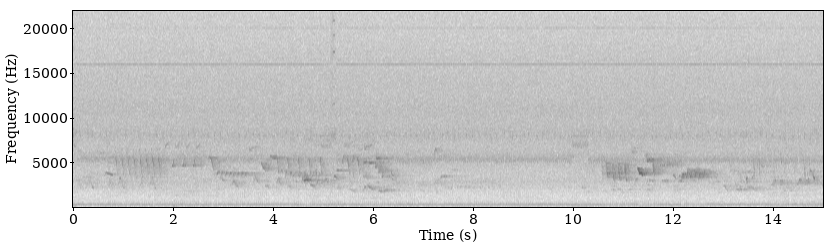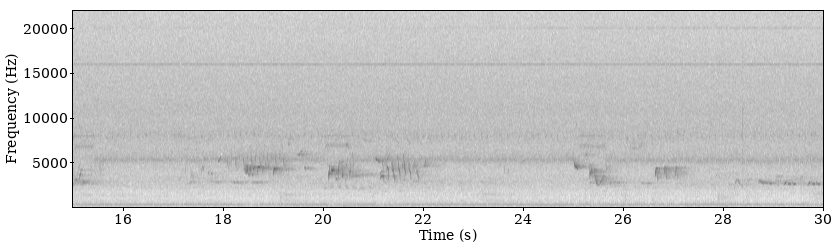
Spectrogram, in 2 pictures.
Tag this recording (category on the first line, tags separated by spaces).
Soundscapes > Nature
artistic-intervention phenological-recording nature modified-soundscape natural-soundscape Dendrophone weather-data field-recording sound-installation raspberry-pi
